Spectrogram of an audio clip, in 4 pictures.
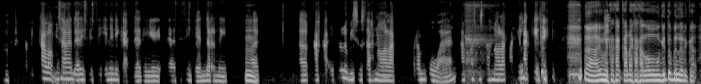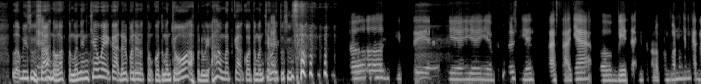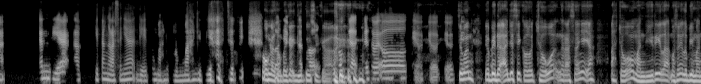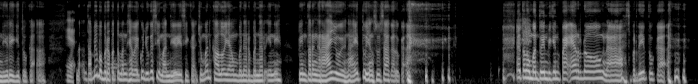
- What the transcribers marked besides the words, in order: distorted speech; tapping; other background noise; chuckle; laughing while speaking: "laki-laki nih?"; laughing while speaking: "susah"; laughing while speaking: "ya"; laugh; laugh; chuckle
- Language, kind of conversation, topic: Indonesian, podcast, Pernahkah kamu merasa sulit mengatakan tidak kepada orang lain?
